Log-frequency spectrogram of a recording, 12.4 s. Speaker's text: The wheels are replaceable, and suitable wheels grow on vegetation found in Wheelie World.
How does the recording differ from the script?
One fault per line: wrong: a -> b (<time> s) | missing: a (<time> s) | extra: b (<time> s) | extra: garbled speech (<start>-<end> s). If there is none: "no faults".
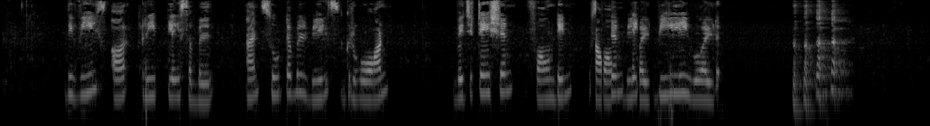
extra: garbled speech (7.9-8.7 s)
